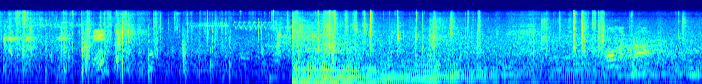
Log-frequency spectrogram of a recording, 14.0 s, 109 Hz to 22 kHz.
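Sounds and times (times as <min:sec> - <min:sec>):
low motor hum: 0:05.9 - 0:10.4.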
